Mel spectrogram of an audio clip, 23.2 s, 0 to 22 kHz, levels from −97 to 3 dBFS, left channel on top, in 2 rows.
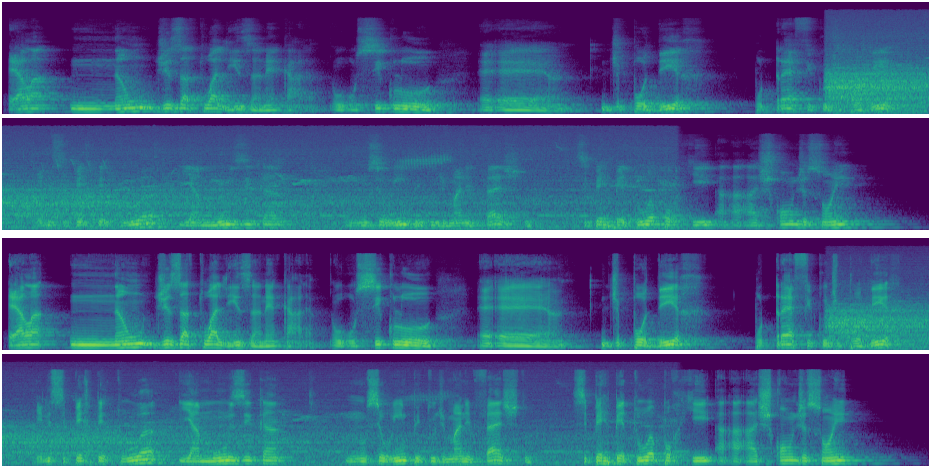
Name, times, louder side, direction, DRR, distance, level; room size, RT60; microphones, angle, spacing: voice 1, 0.1-0.5 0.8-5.4 6.0-7.1 7.5-8.7 9.4-11.2 12.0-15.1 15.9-18.2 18.7-22.1, right 5 dB, 75° right, 12 dB, 0.4 m, -26 dB
sound 1, 10.3-20.0, left 1 dB, 65° left, 0.8 m, -35 dB
7.6 x 4.3 x 3.5 m, 1.2 s
head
